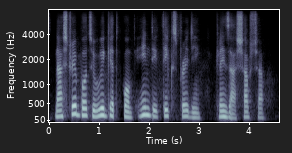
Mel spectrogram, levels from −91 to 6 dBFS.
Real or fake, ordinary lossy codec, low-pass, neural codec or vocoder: fake; none; none; codec, 16 kHz, 0.7 kbps, FocalCodec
